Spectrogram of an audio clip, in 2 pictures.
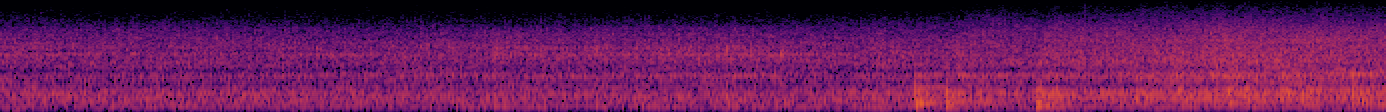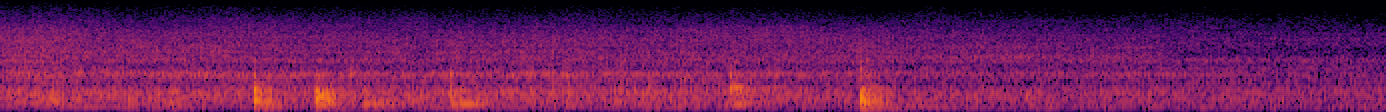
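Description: Chopped onions and coriander leaves sizzling in oil in a metal pot while a wooden spoon stirs them, knocking against the pot about seven times in the middle.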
